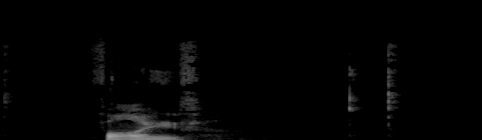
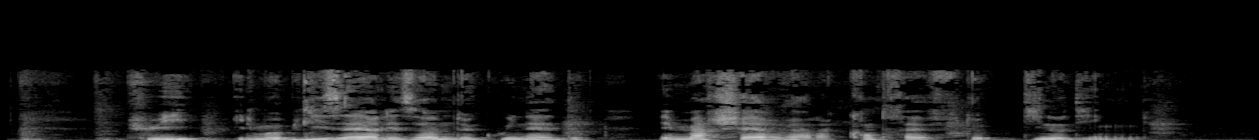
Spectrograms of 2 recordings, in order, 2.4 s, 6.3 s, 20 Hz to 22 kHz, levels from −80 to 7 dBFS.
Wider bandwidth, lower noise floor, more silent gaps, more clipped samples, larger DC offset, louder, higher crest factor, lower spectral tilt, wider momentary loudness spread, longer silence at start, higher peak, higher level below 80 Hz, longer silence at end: first, 16 kHz vs 11.5 kHz; first, -82 dBFS vs -48 dBFS; neither; neither; neither; second, -35 LUFS vs -22 LUFS; first, 24 dB vs 18 dB; about the same, -5 dB/octave vs -6 dB/octave; first, 21 LU vs 14 LU; first, 0.55 s vs 0.1 s; second, -16 dBFS vs -4 dBFS; second, -82 dBFS vs -52 dBFS; second, 0.45 s vs 0.6 s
